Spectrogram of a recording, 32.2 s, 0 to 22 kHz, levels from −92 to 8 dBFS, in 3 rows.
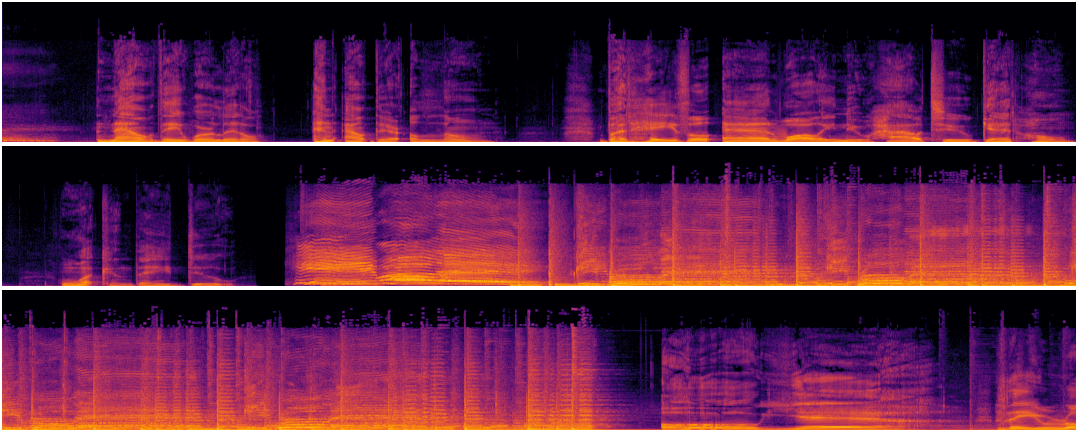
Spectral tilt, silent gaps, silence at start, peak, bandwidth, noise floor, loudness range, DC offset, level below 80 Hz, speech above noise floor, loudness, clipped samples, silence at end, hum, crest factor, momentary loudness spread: -5 dB/octave; none; 0 s; 0 dBFS; 17.5 kHz; -63 dBFS; 11 LU; under 0.1%; -26 dBFS; 44 dB; -16 LUFS; under 0.1%; 0 s; none; 16 dB; 14 LU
